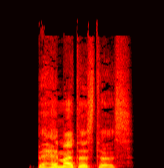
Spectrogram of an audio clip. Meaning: strong/mixed nominative/accusative neuter singular superlative degree of behämmert
- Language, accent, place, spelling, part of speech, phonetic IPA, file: German, Germany, Berlin, behämmertestes, adjective, [bəˈhɛmɐtəstəs], De-behämmertestes.ogg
